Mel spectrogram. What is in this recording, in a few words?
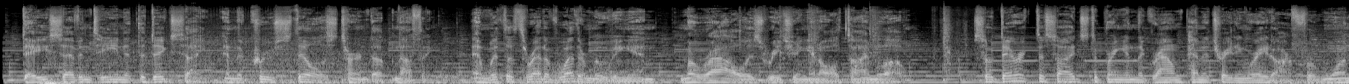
Narration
